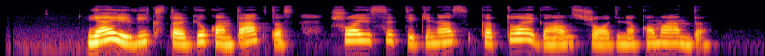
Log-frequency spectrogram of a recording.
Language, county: Lithuanian, Vilnius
